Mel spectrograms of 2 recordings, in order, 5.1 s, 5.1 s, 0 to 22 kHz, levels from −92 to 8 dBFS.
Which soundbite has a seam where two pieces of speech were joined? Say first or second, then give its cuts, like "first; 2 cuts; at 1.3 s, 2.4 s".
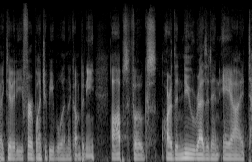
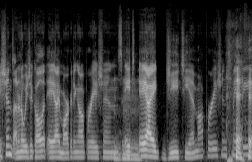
first; 1 cut; at 2.1 s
